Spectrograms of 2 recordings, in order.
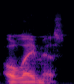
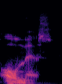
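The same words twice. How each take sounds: First: The first word sounds like Spanish olé. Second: The first word sounds like plain English.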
